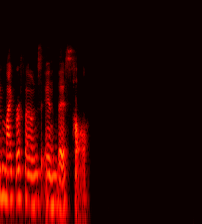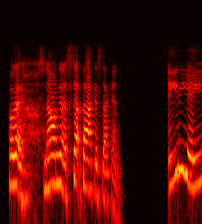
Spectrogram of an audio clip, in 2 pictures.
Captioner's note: sighs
